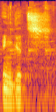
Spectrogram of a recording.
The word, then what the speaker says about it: ingots: some iron ingots um ingots you however you say it how do you pronounce ingots it's usually pronounced inut with a soft G but either way you're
